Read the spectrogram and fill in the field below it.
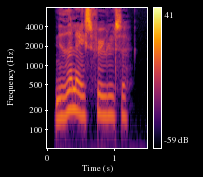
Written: nederlagsfølelse

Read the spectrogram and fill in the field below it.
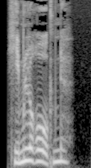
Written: himmelråbende

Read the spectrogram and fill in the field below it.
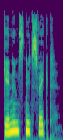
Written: gennemsnitsvægt

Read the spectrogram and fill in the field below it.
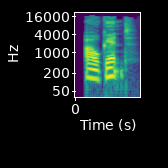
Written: arrogant

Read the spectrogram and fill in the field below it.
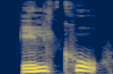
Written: elgko

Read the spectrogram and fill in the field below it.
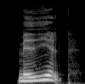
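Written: MEDHJÆLPEN

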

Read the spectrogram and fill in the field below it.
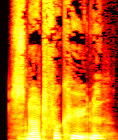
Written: snotforkølet

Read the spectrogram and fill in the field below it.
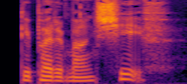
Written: departementschef

